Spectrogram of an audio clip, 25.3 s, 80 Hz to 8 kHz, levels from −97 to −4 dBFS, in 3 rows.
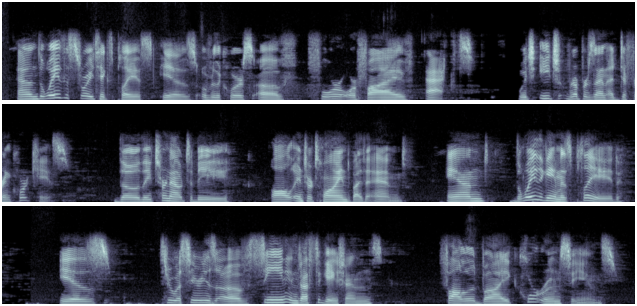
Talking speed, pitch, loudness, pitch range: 125 wpm, 160 Hz, -24 LUFS, 140-185 Hz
